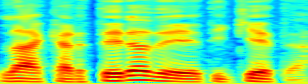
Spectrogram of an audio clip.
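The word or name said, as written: evening bag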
